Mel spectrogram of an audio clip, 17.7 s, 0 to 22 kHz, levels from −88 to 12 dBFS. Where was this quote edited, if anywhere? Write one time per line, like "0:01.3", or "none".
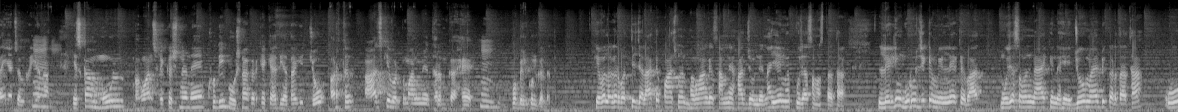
0:08.7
